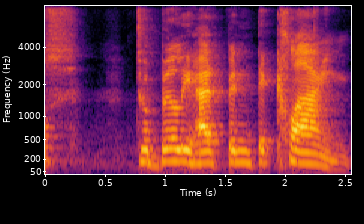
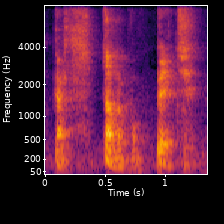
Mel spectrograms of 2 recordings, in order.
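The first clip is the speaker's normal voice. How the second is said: hushed, breathy curse under the breath; whispered angry curse from the husband; muttered curse; 4 semitones lower, 7 dB quieter than usual. Retold or imitated. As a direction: spit it out in a whisper. Dave reacting to news.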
